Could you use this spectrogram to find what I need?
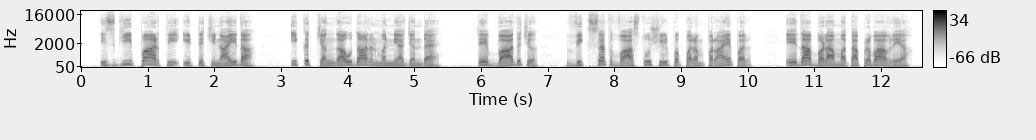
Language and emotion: Dogri, neutral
